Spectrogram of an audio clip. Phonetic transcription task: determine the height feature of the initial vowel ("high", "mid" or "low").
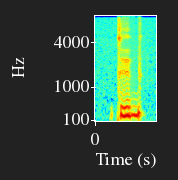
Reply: high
